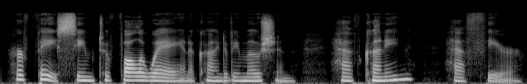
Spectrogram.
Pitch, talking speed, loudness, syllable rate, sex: 175 Hz, 170 wpm, -20 LUFS, 4.7 syllables/s, female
